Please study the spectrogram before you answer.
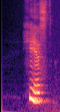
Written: gerst

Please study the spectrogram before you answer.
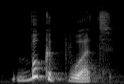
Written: bokkenpoot

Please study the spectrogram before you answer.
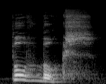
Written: pofbroek

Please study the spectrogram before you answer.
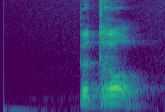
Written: petroleum

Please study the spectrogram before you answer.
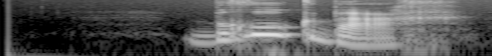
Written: bruikbaar

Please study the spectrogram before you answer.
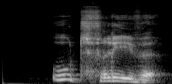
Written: uitwrijven

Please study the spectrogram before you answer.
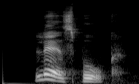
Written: leesboek

